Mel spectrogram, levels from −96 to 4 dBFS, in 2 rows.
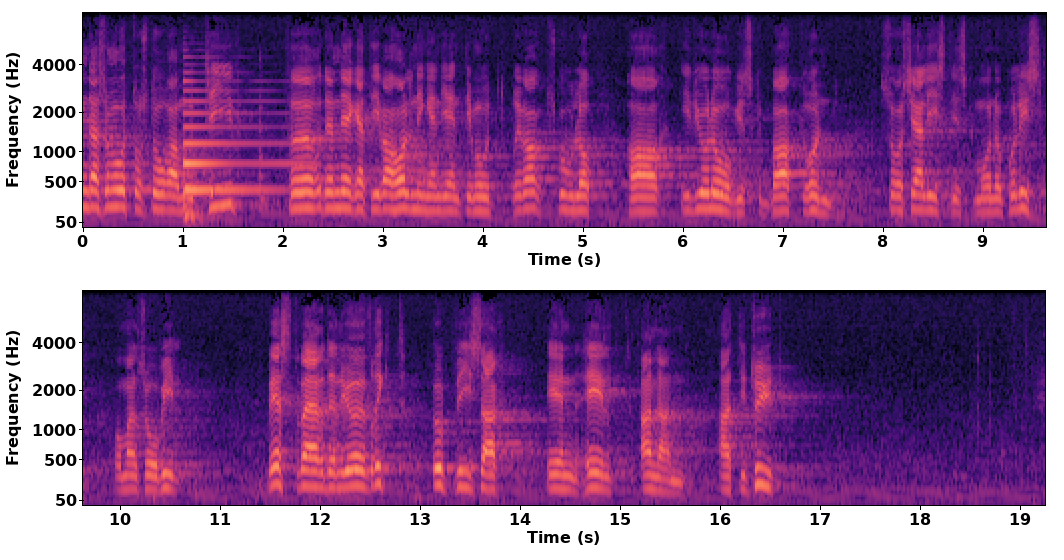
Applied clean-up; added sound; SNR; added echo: none; Piano; -2 dB; none.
